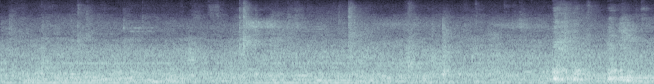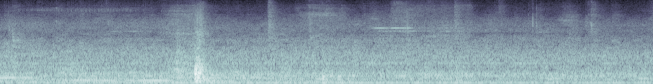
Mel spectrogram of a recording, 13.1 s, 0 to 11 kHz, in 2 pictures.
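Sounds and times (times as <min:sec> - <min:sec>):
room hum: 0:00.0 - 0:13.0.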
